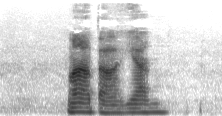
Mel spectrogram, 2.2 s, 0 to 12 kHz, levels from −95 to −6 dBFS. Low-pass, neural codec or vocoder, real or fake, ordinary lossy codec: 10.8 kHz; codec, 24 kHz, 1 kbps, SNAC; fake; MP3, 48 kbps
